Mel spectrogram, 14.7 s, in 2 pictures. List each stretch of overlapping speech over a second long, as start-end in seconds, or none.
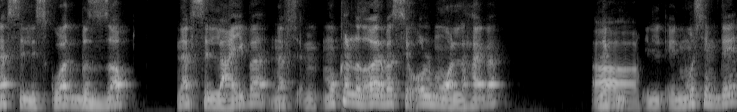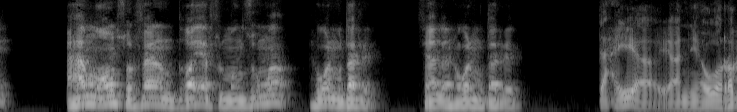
none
